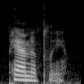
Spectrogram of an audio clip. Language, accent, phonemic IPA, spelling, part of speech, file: English, US, /ˈpænəpli/, panoply, noun / verb, En-us-panoply.ogg
- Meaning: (noun) 1. A splendid display of something 2. A collection or display of weaponry 3. Ceremonial garments, complete with all accessories 4. A complete set of armour 5. Something that covers and protects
